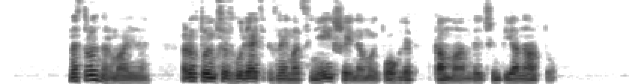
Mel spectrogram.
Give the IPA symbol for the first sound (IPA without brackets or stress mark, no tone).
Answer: n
